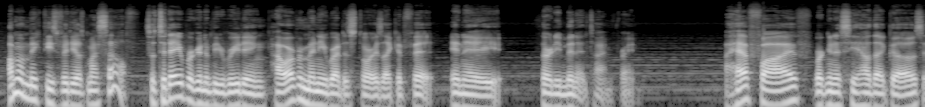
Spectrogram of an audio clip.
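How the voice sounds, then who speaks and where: A man, still husky from getting over an illness, talks in a deep, lowish voice. He chats casually and excitably, swears freely and wanders off on tangents. Soft ambient music plays quietly behind him. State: voice rough from recovering from illness. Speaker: YouTube host reading Reddit stories. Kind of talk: casual reaction chat. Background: faint ambient music.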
